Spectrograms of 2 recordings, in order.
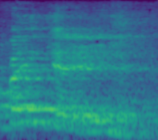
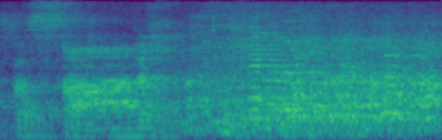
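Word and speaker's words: façade: But I don't want to scratch my fake aid. It's pronounced facade.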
